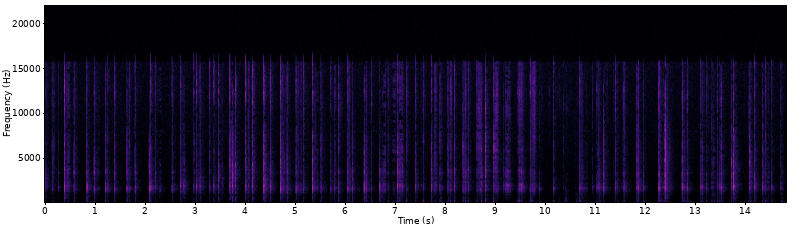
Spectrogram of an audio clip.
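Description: Fingers tap and scratch on a cardboard box in quick, uneven runs of short, dull, thumpy taps. Each tap dies away almost at once, with a faint papery scratch between them.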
